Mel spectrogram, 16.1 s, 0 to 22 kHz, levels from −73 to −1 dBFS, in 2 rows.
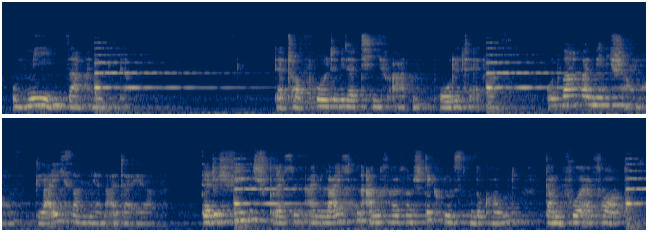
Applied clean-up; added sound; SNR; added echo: none; Piano; 4 dB; reverberation time 3.0 s.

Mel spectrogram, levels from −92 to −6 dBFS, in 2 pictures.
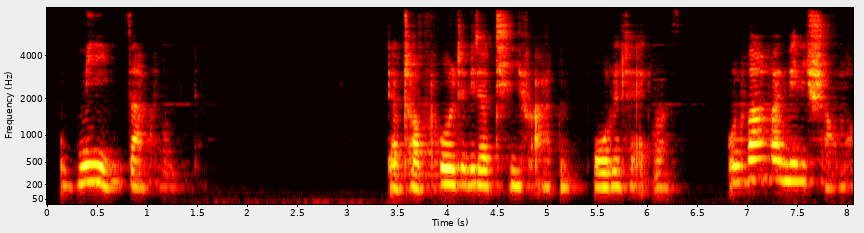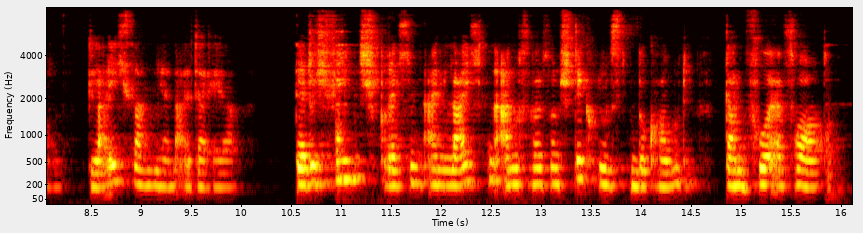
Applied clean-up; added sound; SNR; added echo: neural mask model DeepFilterNet 3.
